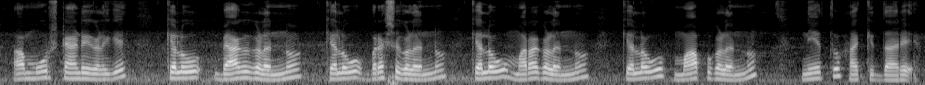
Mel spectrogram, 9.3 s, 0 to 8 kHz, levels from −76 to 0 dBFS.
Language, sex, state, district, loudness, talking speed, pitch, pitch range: Kannada, male, Karnataka, Koppal, -19 LUFS, 110 wpm, 150 Hz, 135-170 Hz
